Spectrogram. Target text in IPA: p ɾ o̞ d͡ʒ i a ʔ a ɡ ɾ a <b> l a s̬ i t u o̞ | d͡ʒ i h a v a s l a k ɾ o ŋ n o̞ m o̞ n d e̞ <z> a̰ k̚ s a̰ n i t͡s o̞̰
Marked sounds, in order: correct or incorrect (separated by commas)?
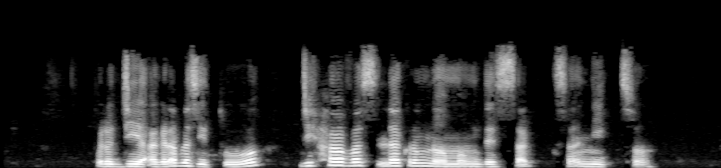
correct, incorrect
